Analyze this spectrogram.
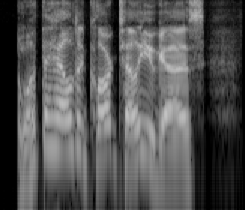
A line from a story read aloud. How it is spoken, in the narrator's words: Tara laughed, amused by their unusually concerned attention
